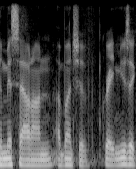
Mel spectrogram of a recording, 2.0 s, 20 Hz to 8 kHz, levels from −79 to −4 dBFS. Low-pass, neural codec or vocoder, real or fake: 7.2 kHz; none; real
